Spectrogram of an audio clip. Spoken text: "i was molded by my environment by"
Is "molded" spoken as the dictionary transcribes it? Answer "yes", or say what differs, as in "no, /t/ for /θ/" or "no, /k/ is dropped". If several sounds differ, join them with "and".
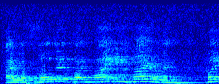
no, /l/ is dropped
